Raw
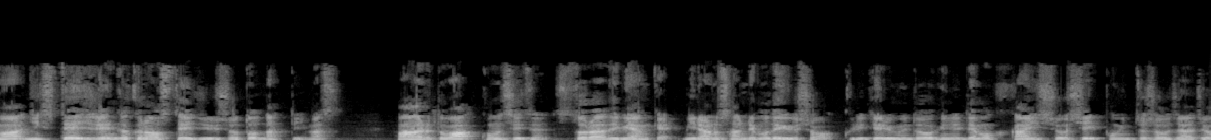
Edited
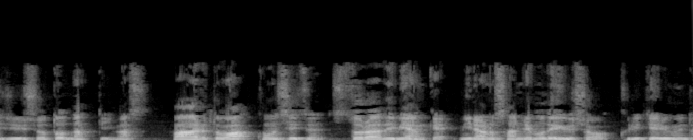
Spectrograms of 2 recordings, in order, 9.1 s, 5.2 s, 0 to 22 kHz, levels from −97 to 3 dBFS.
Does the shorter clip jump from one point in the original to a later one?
yes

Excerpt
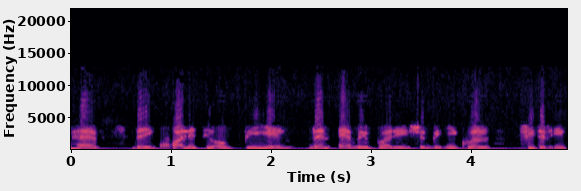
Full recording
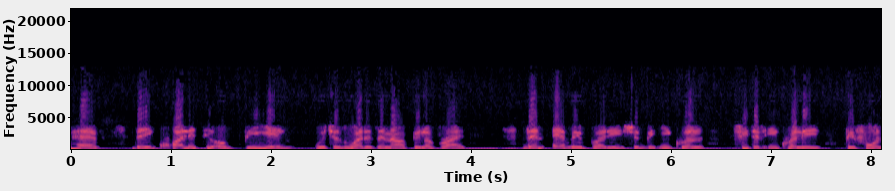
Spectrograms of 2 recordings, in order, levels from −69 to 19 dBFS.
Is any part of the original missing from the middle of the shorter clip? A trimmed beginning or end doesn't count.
yes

